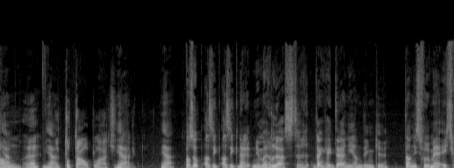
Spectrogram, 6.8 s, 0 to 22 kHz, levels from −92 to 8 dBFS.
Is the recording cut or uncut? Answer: cut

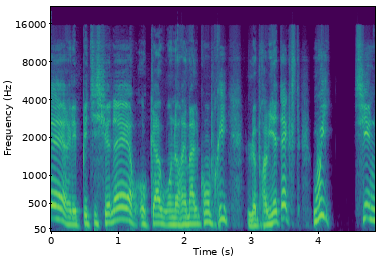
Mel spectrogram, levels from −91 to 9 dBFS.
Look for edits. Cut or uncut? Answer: uncut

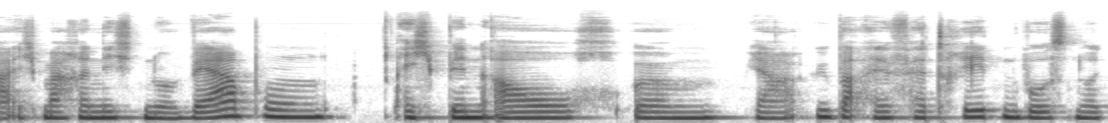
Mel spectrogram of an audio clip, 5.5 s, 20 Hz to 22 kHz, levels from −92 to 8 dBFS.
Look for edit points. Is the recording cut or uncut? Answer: cut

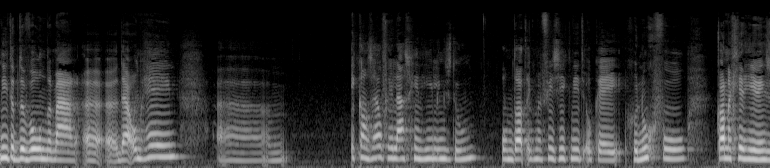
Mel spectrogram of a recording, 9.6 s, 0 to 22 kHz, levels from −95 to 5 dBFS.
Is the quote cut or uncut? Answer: uncut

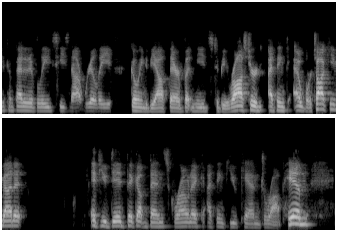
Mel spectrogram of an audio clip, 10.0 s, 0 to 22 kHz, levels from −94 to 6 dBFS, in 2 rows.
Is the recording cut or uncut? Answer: cut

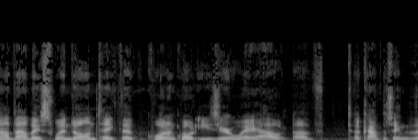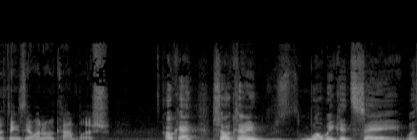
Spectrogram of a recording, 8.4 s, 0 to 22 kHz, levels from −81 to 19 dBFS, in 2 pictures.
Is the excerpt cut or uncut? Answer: uncut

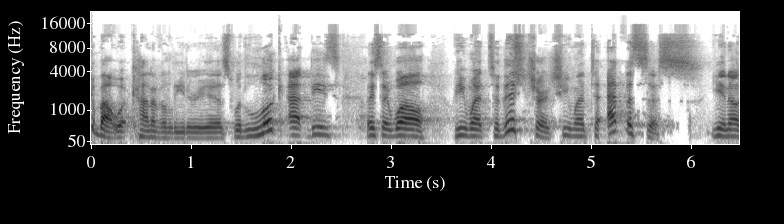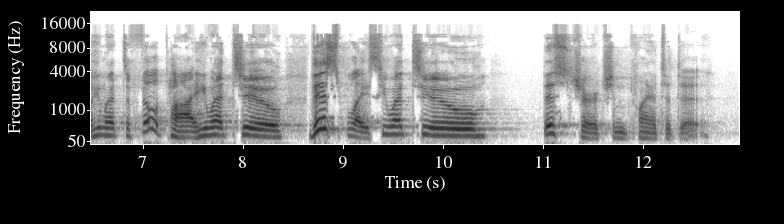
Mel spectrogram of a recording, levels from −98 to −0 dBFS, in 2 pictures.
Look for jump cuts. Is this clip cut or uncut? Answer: cut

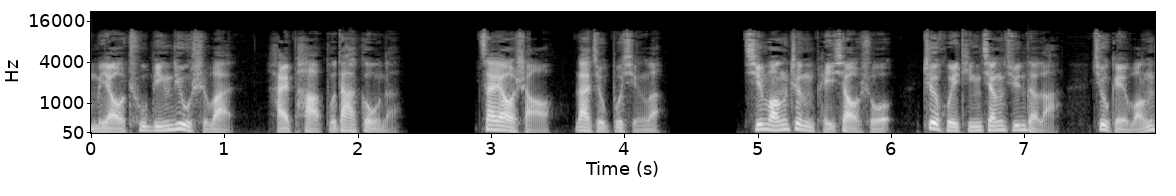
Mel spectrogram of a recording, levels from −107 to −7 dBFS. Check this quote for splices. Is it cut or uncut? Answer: uncut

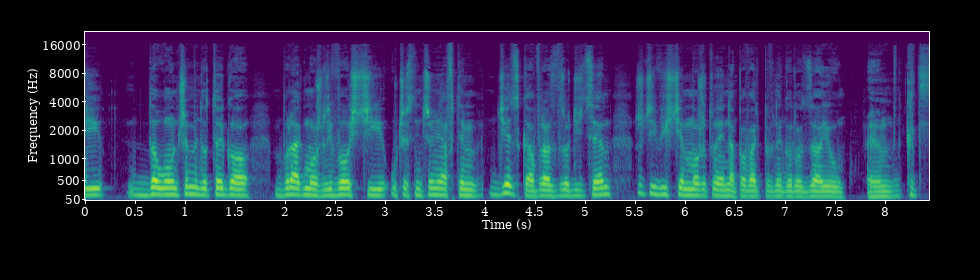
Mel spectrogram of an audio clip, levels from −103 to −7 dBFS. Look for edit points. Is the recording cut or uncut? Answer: uncut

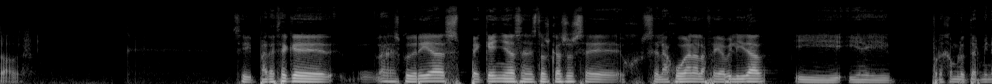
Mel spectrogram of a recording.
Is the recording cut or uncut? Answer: uncut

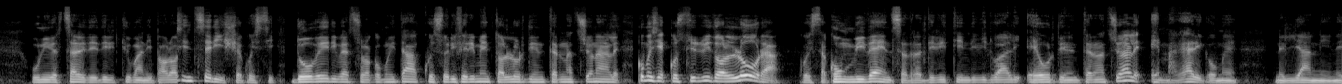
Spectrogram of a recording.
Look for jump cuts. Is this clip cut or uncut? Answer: cut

